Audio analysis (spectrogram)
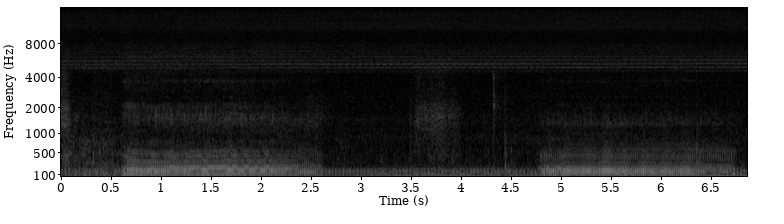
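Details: Low, steady cat growls while the cat eats corn for its first time. Two long rumbling bouts of about two seconds each frame a quieter stretch, with one brief click between them.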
